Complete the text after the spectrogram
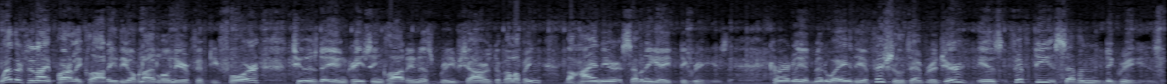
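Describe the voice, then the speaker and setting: A man's voice: mid-range voice, animated, a little fast. An American man reading scripted local advertising and weather copy as a radio announcer. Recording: muffled old radio, faint noise.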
